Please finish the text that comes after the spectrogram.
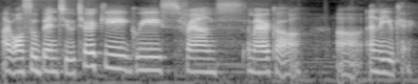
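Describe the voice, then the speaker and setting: A woman in her twenties from Sweden, an English teacher answering interview questions in a relaxed, chatty way. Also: mid-range voice, slow, faint music behind. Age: 20s. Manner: relaxed, chatty, thinks aloud with fillers.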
